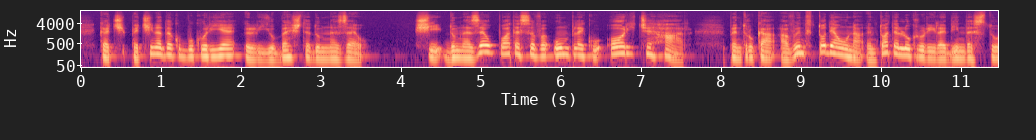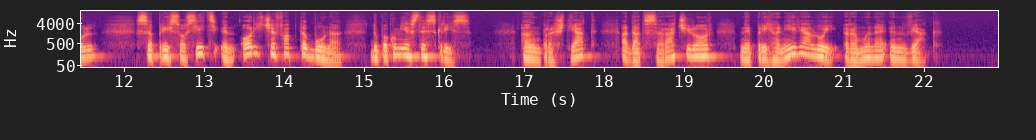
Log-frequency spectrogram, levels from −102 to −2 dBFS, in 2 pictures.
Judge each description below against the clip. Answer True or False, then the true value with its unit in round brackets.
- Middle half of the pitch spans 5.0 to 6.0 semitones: True (5.4 semitones)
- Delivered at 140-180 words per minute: False (125 wpm)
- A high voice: False (135 Hz)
